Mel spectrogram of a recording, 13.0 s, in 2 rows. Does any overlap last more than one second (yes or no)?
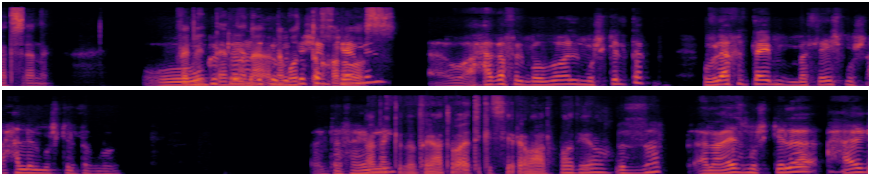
yes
